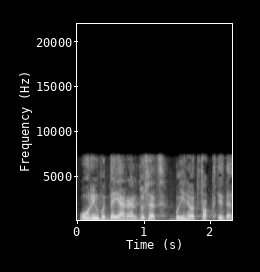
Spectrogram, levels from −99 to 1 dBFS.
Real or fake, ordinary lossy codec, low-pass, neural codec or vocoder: fake; none; 7.2 kHz; codec, 16 kHz, 2 kbps, FunCodec, trained on LibriTTS, 25 frames a second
